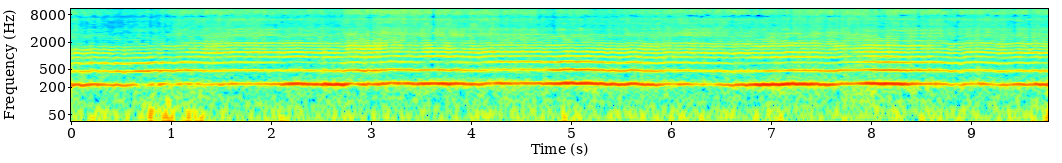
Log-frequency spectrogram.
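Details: A house fly hums with a continuous, nasal drone rich in overtones, its pitch wavering only a little. The buzz swells and fades gently every couple of seconds as it hovers and shifts position.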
